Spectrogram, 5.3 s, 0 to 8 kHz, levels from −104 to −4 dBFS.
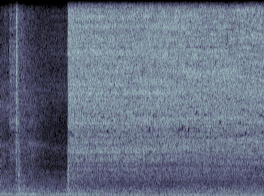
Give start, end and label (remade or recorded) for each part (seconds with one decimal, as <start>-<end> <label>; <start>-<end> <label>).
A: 0.0-1.0 recorded; 1.0-1.5 remade; 1.5-2.7 recorded; 2.7-3.7 remade; 3.7-5.3 recorded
